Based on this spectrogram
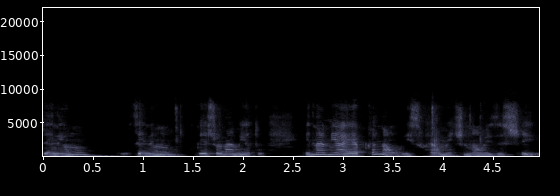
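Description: A woman speaks at a moderate pace with lively intonation and a fairly high pitch. Her pauses are long and frequent. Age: 60s. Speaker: guest, mother of the co-host. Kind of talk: casual chat.

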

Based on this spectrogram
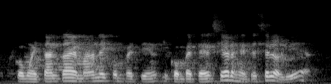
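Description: Over noticeable background noise, a man talks fairly quickly with a fairly high pitch and fairly even intonation. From Venezuela (Maracay). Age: 30s. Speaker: digital artist. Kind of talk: casual chat.

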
